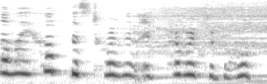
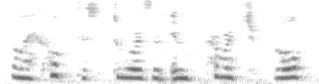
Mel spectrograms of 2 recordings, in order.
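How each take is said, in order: First: It is said in Hermione's voice. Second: It is said in another character's voice.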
